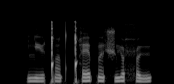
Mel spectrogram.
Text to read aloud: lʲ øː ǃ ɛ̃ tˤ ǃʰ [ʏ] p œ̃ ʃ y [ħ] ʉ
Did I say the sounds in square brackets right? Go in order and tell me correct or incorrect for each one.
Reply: incorrect: ɛ, correct

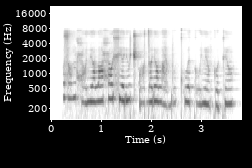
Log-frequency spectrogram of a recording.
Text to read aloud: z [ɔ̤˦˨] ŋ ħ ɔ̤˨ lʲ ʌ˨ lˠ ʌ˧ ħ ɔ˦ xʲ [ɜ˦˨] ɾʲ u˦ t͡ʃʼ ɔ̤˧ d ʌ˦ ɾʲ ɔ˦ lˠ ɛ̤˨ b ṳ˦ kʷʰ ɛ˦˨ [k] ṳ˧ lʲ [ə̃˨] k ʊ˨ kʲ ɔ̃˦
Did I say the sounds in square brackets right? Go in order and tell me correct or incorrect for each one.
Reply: incorrect: ɔ̤˦, incorrect: ɜ˧, correct, incorrect: ɔ̃˨

